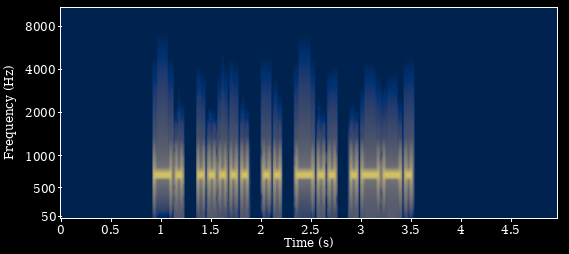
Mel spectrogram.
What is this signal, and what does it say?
Morse code, heard as a keyed tone, about 26 wpm, 700 Hz. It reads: N5IDP
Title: Speed Racing - USA 1x3 Call Signs 22wpm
